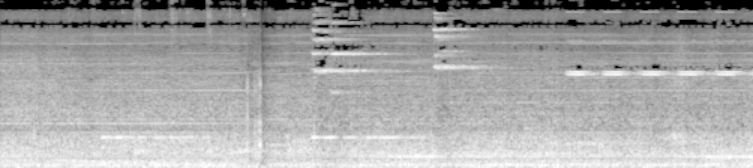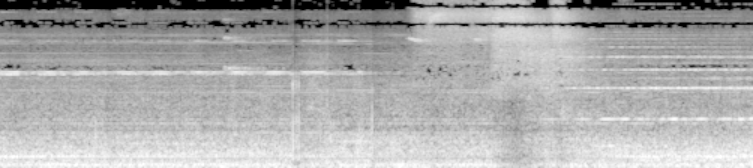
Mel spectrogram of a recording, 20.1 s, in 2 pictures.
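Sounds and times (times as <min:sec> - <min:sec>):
train humming: 0:00.0 - 0:20.0
air hissing: 0:15.6 - 0:17.8.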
